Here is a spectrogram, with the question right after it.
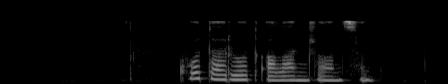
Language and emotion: Russian, neutral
